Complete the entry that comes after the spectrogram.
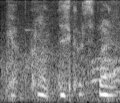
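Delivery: fast sneaky whisper. Real, not acted. Sneaking off to spy.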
